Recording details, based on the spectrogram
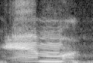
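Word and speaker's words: Meijer: It's M-I-J-E-R, Mijer Distribution Center. Mijer Distribution Center, I guess, is what it is.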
